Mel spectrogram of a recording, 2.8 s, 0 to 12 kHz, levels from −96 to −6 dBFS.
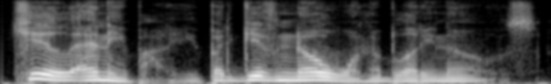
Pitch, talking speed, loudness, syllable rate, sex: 135 Hz, 195 wpm, -16 LUFS, 5.4 syllables/s, male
